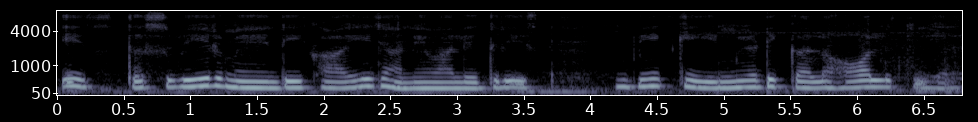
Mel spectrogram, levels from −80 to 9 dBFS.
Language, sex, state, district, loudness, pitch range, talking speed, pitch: Hindi, female, Bihar, Gaya, -30 LUFS, 170-205 Hz, 105 wpm, 180 Hz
